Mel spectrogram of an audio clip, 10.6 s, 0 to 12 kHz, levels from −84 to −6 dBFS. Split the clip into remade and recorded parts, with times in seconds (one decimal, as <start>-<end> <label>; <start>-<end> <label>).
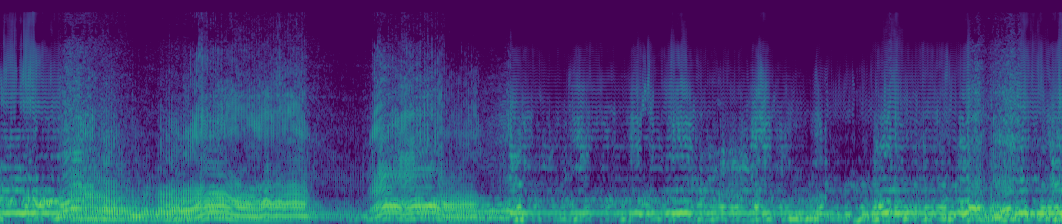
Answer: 0.0-0.6 remade; 0.6-5.1 recorded; 5.1-9.7 remade; 9.7-10.2 recorded; 10.2-10.6 remade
